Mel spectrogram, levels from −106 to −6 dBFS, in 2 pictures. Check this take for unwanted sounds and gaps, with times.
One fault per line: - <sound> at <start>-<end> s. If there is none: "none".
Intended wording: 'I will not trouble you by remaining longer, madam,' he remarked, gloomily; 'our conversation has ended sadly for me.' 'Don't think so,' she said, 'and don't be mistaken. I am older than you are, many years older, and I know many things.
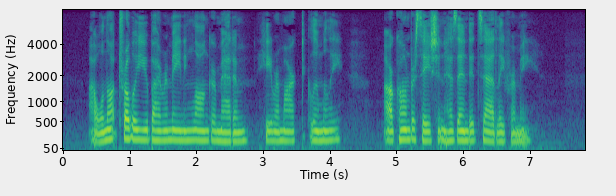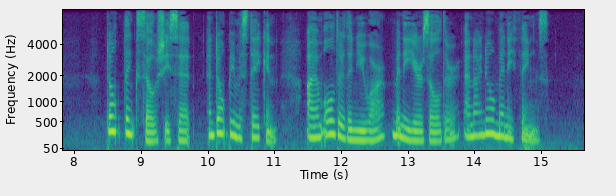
none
